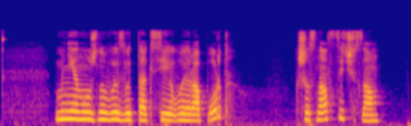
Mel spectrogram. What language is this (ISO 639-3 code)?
rus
